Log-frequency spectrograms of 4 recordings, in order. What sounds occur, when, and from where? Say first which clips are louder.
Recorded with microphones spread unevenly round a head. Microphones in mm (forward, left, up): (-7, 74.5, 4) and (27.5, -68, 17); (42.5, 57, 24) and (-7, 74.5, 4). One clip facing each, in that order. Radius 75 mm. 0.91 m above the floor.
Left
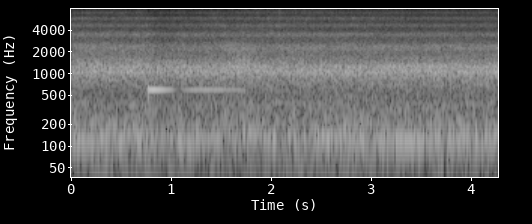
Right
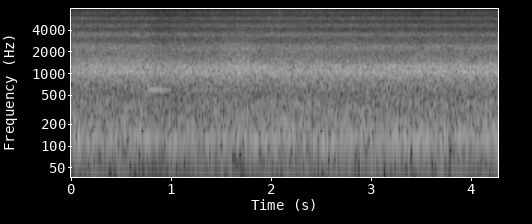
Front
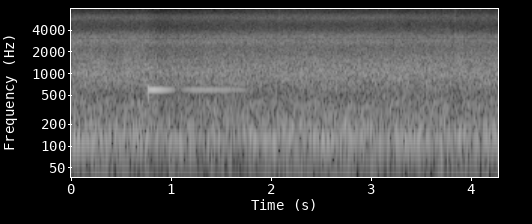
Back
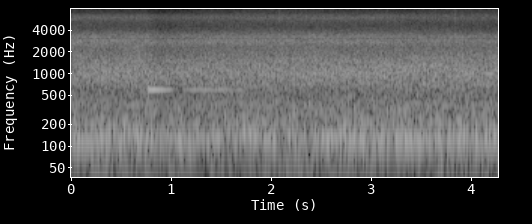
0.8 s a piano: left 6 dB, front 4 dB; 45° left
